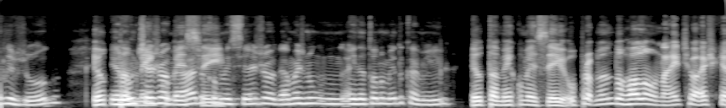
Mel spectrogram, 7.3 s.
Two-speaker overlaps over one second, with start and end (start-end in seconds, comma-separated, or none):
1.1-2.3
